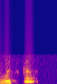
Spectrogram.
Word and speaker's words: Whiskas: I think I said that right, Whiskas.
